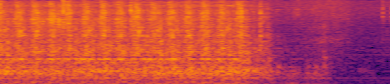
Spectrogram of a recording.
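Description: A domestic sewing machine stitches fabric layered with wadding in a rapid, steady mechanical chatter. It runs loud and close for over a second, then slows and stops.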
